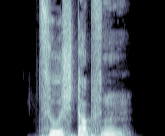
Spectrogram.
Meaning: 1. to plug 2. to mend (i.e. a hole)
- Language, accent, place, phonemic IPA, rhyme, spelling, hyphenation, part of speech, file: German, Germany, Berlin, /ˈt͡suːˌʃtɔp͡fn̩/, -ɔp͡fn̩, zustopfen, zu‧stop‧fen, verb, De-zustopfen.ogg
